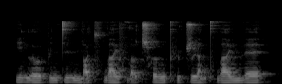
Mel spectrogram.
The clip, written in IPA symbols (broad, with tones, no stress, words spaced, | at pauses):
i˥˧n lo˥˧ʊ̯ pi˥˧nt̪y˥˩nn̪jɑ˩ʊ̯ t͡sʰwa˥˩ɪ̯fwä˨˩ʈ͡ʂʰɤ˥ŋpʰy˨ ʈ͡ʂɻ̩˥˩a˩npʰwa˥ɪ̯ mɥɛ˥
